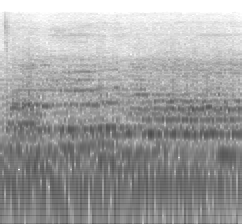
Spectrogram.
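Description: A virtual choir of student voices singing a prayer song in held, sustained chords.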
